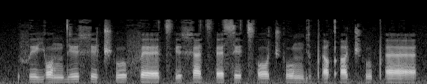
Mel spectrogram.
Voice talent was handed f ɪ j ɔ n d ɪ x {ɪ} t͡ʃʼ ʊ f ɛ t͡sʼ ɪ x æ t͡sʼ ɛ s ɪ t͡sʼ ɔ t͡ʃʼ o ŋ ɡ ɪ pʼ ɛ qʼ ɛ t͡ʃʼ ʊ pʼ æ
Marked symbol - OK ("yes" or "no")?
yes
